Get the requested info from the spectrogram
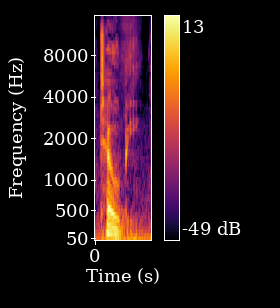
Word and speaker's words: Tobe: All my life I've been saying Tobe Hooper. And I sometimes hear people saying Toby, and I'm like, no, there's no way that he'd spell it that way. – It's confusing. – But it is Toby. – Yeah. – I heard him introduce himself on these commentary tracks. It's Toby.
